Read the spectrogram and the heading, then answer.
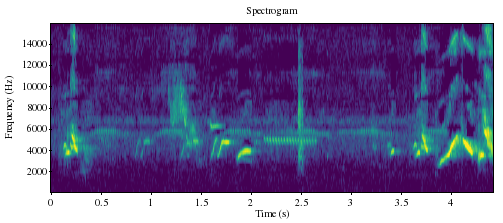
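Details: Double-collared seedeater singing in the wild: high, thin whistled notes and quick sweeping phrases, with a brighter, louder burst of rapid slurred notes near the end; quiet natural background.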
